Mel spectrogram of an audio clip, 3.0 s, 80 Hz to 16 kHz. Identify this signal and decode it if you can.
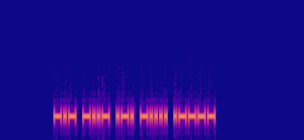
Morse code, heard as a keyed tone, about 52 wpm, 700 Hz. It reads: KXR61
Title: Code Groups - 5 Letter:Numbers - 50wpm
